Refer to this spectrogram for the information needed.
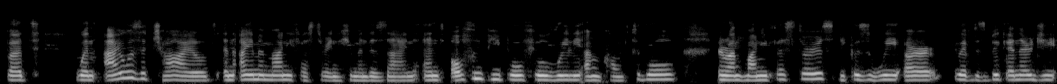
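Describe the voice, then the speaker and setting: A woman's voice: mid-range voice, a little mellow, dry recording. Polish-accented woman on a dull call line. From Poland. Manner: earnest, laughs often, halting restarts. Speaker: guest. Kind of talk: casual chat. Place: outdoors in a city.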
